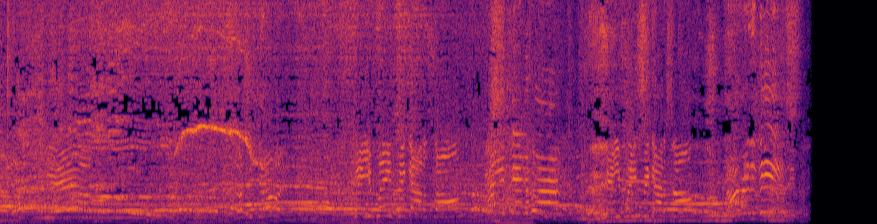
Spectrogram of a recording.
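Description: A young woman shouts and sings along with animation close by.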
